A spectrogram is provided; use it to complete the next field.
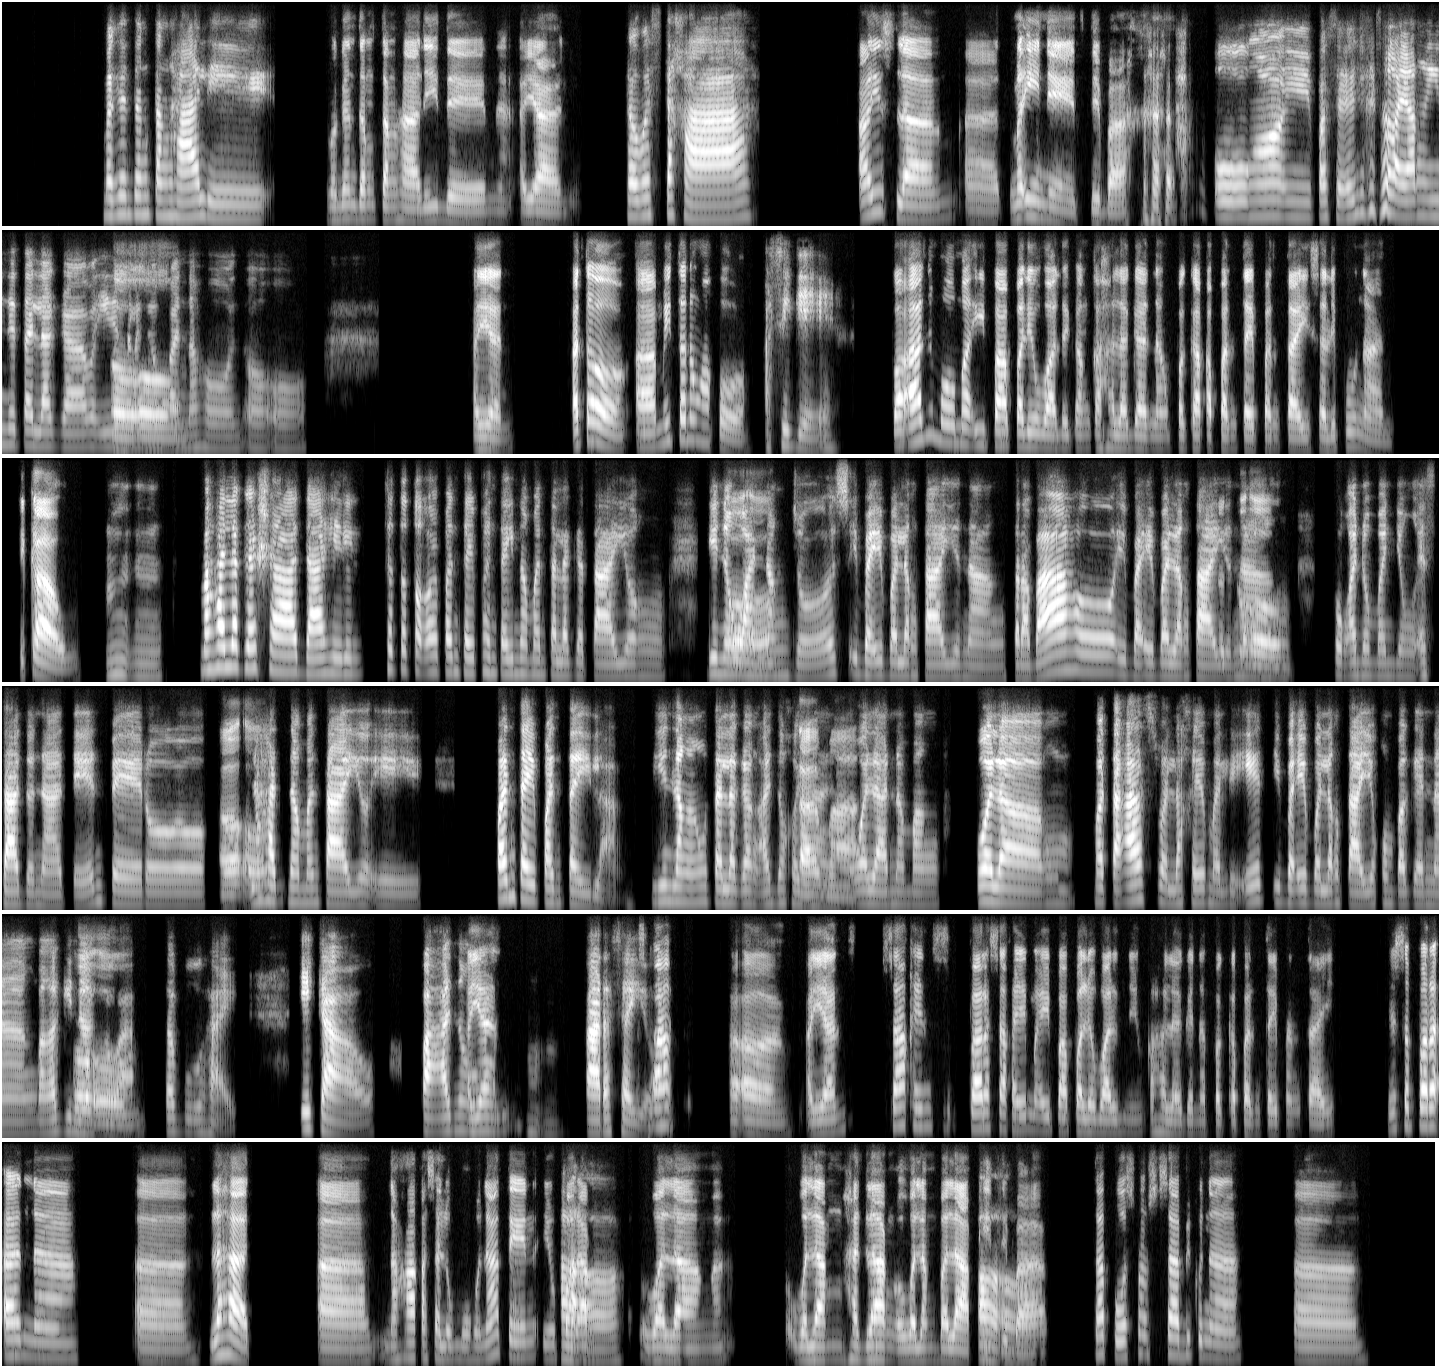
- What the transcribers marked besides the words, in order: other background noise; wind; chuckle; laughing while speaking: "pasensya"; tapping
- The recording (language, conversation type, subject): Filipino, unstructured, Paano mo maipapaliwanag ang kahalagahan ng pagkakapantay-pantay sa lipunan?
